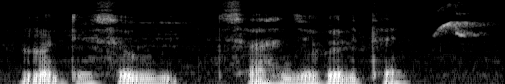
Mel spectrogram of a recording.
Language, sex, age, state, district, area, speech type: Odia, male, 30-45, Odisha, Nabarangpur, urban, spontaneous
